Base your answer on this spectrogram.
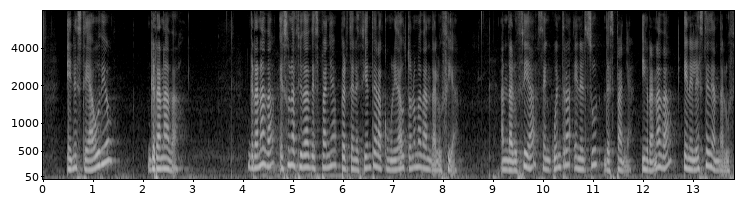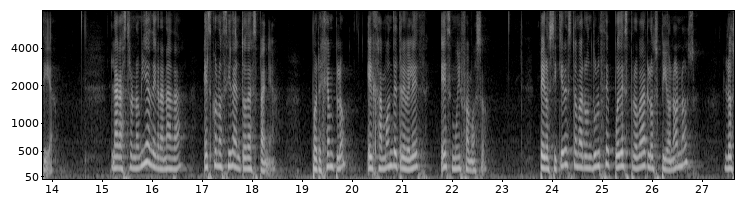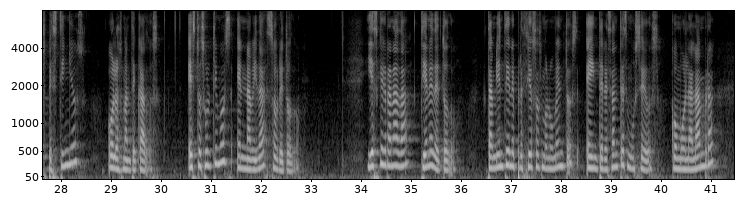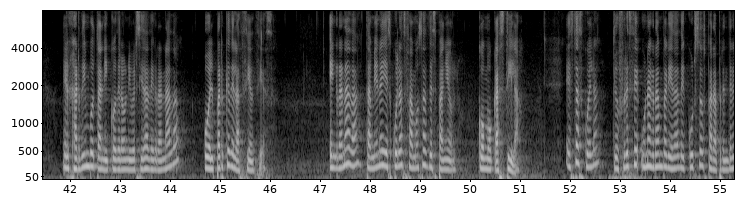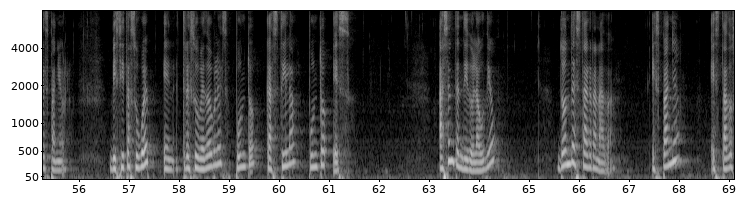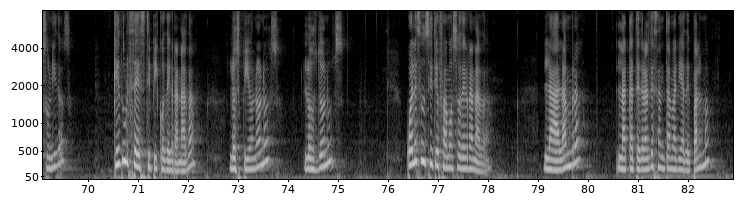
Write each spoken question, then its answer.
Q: ¿Dónde está Granada?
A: España

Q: ¿Qué dulce es típico de Granada?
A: los piononos

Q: ¿Cuál es un sitio famoso de Granada?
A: la Alhambra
